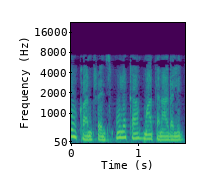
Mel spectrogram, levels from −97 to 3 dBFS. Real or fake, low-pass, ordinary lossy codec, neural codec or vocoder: real; 7.2 kHz; none; none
